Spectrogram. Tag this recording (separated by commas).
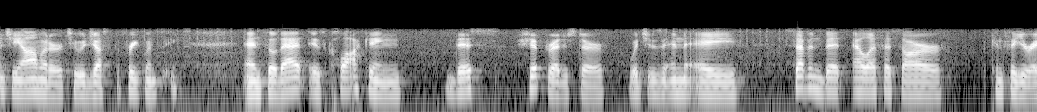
Speech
